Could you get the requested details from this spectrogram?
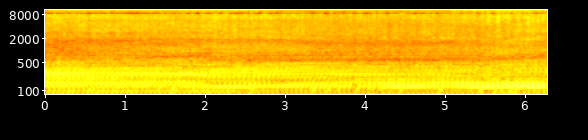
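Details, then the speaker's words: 1969 Camaro 396 big block Chevy V8 after fitting a new cam and new lifters, replacing a badly worn cam lobe and lifter blamed for a weak number seven cylinder; settles into an even, steady low rumble at idle with no ticking. "so now i'm just going to go back together with it new cam new lifters and i'm sure it'll run a lot better this time"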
